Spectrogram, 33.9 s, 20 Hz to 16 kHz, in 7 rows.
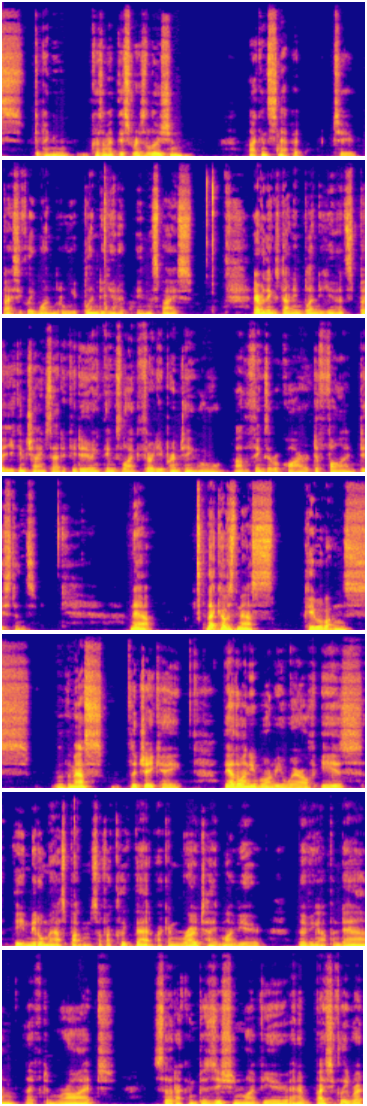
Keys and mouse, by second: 25.1-27.5 middle drag.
